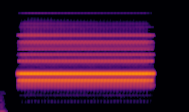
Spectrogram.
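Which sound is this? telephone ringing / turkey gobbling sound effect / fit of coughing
telephone ringing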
